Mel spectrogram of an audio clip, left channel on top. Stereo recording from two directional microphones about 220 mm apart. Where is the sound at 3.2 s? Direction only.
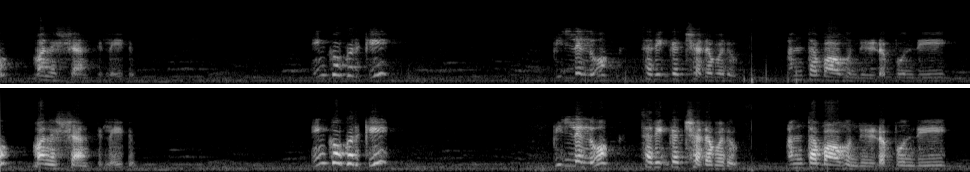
45° right (ahead or behind).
